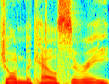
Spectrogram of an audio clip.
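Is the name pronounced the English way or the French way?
French. The name is pronounced with French sounds. The speaker calls it right.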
